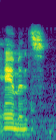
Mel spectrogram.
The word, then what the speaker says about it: almond: it's not almost well the dutch say ammons like justin van dyken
